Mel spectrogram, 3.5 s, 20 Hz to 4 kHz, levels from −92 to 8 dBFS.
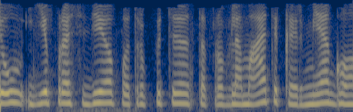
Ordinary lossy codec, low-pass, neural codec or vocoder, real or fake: MP3, 32 kbps; 3.6 kHz; none; real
